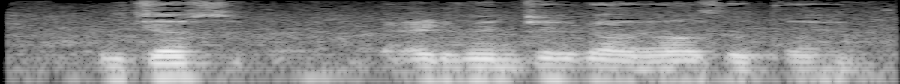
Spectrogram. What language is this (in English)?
Urdu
